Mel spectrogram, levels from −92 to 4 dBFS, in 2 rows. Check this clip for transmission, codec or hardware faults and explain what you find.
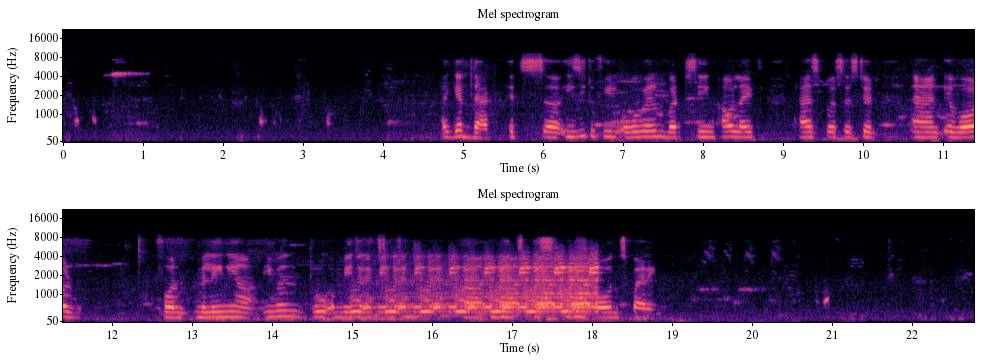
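There is one fault, a feedback echo between two devices, from 14.82 to 18.22 s. Two devices in the same room were on the call, so one speaker's output looped back into the other's microphone, beyond either echo canceller's reach. The sound repeats roughly every 0.4 s, thinner and ringing, and builds to about 4 dB above the speech instead of fading.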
